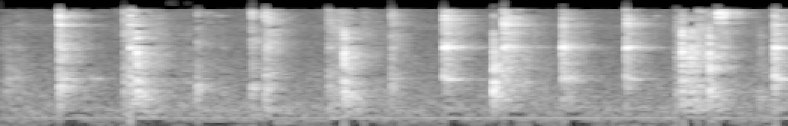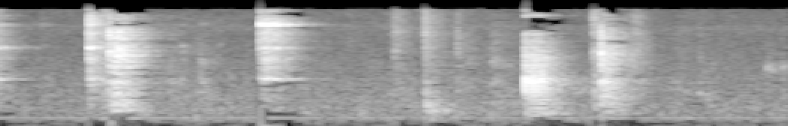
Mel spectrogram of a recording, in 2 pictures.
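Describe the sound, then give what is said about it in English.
Rhythmic clicking and scraping as tofu is mixed with a corn flour marinade in a bowl. Many sharp, bright utensil strikes come in a fairly steady beat, moderately loud, with no talk. “so for the marinade, we've got our corn flour. We'll mix, throw it all in there with the tofu.”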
